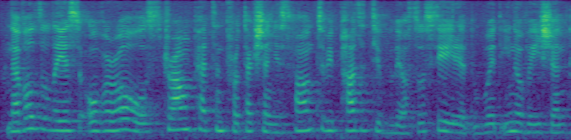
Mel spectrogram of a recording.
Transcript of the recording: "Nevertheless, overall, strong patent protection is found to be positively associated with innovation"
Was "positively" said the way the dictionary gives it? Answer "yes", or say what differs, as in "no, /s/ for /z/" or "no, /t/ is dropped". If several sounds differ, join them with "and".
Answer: yes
